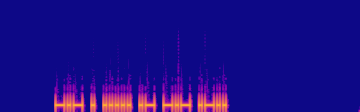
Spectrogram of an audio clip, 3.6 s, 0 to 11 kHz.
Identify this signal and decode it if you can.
Morse code, heard as a keyed tone, about 40 wpm, 700 Hz. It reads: KE5AKL
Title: NA SOTA Activator Callsigns 40wpm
